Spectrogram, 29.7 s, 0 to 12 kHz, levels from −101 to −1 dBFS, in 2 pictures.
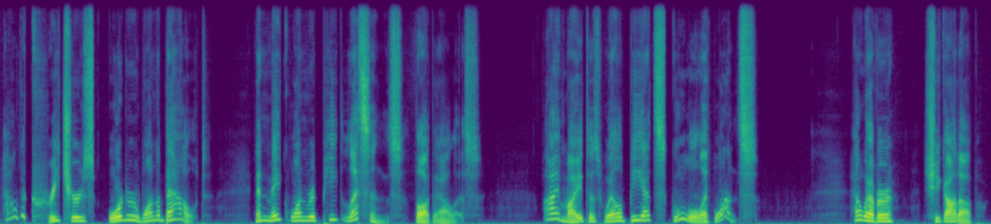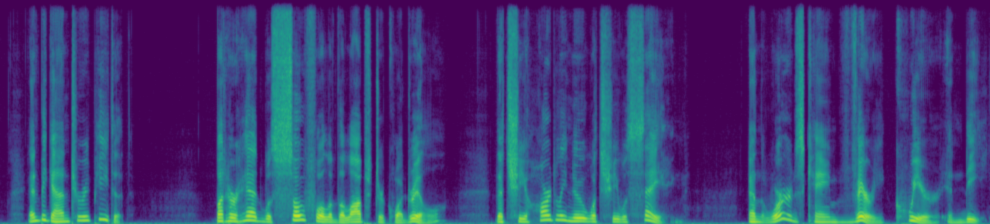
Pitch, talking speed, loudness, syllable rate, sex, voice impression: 170 Hz, 115 wpm, -18 LUFS, 3.4 syllables/s, male, masculine, middle-aged, tensed, powerful, bright, halting, slightly raspy, friendly, unique, lively, intense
